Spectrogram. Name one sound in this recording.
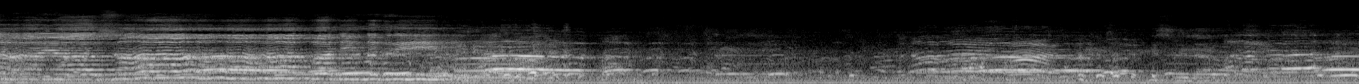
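A middle-aged man speaks with passion into a microphone over loudspeakers.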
